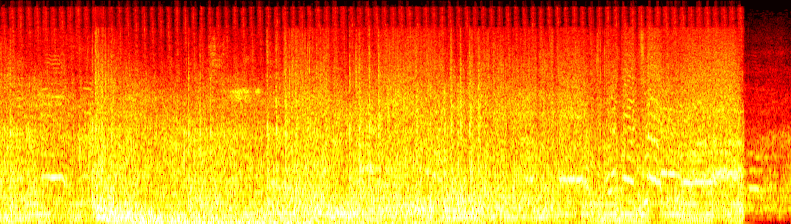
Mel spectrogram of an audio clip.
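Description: Sustained heavy gunfire in a firefight, rapid machine-gun bursts and booming shots overlapping continuously for several seconds, loud and close, then cutting off abruptly near the end.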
